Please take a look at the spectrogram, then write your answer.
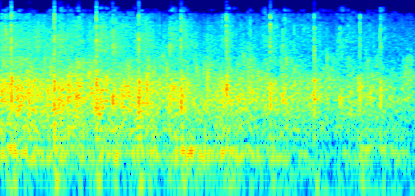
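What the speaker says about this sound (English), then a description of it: "Applause." A crowd applauds steadily and loudly at a gathering where scientists reach a consensus on a mission tour, dense clapping filling the whole moment without pause.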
